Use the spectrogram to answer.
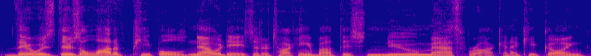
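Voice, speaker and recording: A man's voice: mid-range voice, moderate pace, a little mellow. A man co-hosting, chatting casually as a music fan.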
